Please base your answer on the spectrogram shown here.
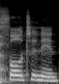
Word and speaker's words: mebufotenin: Okay, how do you pronounce that? I've been trying to figure it out. Mebufotenin.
